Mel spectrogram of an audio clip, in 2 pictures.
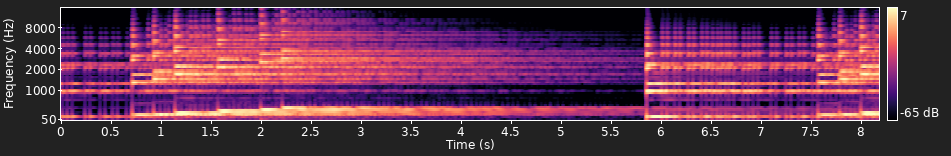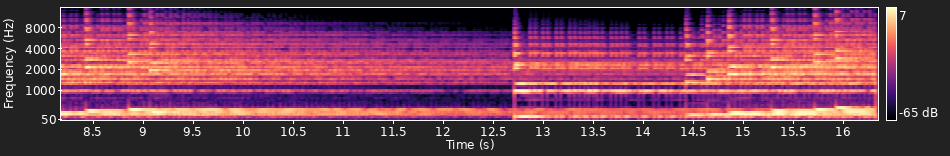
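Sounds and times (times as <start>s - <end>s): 
FM synthesizer bell tone: 0.9s - 5.9s, 7.7s - 16.3s.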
